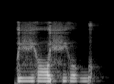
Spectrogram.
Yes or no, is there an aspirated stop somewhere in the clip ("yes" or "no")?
no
